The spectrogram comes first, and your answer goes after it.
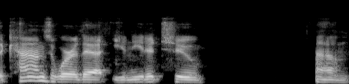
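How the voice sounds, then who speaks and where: In a quiet background, a man speaks in a normal speaking voice at a fairly low pitch. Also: dry, close sound with no echo. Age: 50s. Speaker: data science executive. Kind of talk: webinar talk and Q&A. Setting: online webinar.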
